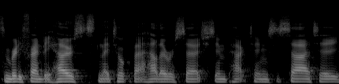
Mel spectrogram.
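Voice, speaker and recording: A man with a British accent talks at a very fast pace. His pitch sits at a medium level. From UK. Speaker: biomedical researcher. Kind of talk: interview. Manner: animated; halting.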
